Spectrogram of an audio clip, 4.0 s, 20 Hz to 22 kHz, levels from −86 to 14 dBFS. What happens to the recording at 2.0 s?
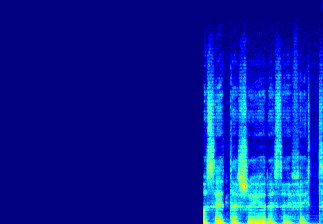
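At 2.0 s the audio is in a dropout to silence, with no room tone from the start until 2.55 s, likely from lost input.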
